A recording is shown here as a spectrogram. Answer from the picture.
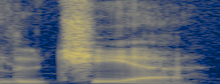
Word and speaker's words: Lucia: I think people say Lucia, and I said Lucia, and I think it's because they have this new character, Luce. It's actually because in Portuguese, the C is pronounced as an S, not a CH.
